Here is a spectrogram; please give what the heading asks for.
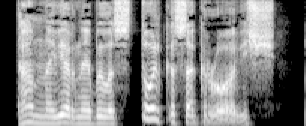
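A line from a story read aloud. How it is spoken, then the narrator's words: Sighing. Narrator (Russian): вздохнула Кира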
